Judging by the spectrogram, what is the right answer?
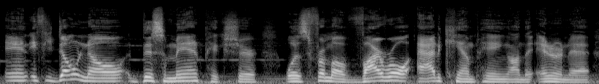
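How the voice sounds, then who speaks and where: A man's voice: medium pitch, measured pace, slight background noise. A man giving casual, opinionated video commentary in an informal, slangy way that is loose with swearing. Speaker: video essayist. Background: background music.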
